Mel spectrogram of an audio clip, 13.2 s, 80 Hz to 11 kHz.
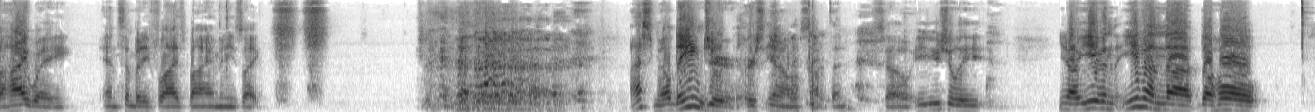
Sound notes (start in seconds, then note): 2.8 sniffing; 4.2 laughing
